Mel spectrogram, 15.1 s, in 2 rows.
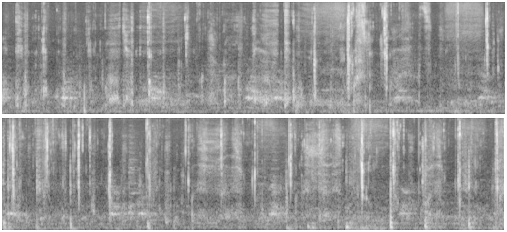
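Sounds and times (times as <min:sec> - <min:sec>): person chewing food: 0:00.0 - 0:15.0
wet mouth clicks: 0:00.0 - 0:15.0.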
